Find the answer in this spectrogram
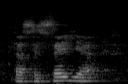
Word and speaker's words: taseseya: Taseseya, taseseya, taseseya. El acento lo pronunciamos, la acentuación la lleva en la cuarta sílaba.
